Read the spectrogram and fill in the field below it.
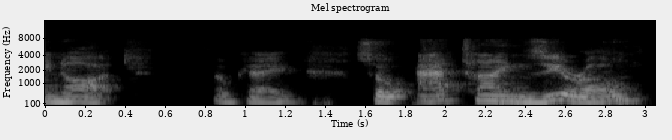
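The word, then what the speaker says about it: naught: just call that y not okay so at Time Zero in physics we call that y y not or Y zero you pronounce out y n a u GT not meaning nothing okay um so Y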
